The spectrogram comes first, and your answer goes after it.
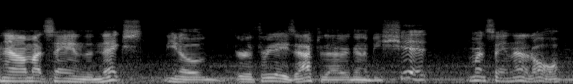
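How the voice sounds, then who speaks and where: A man with a fairly high voice speaks at a moderate pace with lively intonation over noticeable background noise. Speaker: fitness vlogger. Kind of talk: casual workout vlog talk. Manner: halting, many fillers and repeats.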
